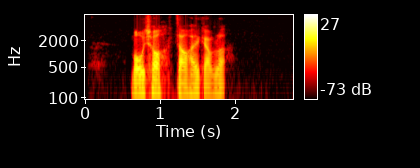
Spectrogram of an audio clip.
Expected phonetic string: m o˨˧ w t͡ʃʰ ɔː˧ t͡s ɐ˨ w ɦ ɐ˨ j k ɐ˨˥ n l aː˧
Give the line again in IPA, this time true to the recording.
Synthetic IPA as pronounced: m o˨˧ w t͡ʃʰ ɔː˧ t͡s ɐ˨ w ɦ ɐ˨ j k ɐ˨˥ m l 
